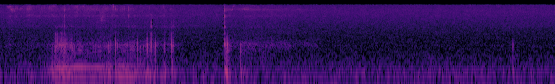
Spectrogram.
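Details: A Chihuahua asleep gives one drawn-out snore with a buzzing tone early on, then a brief snort, followed by near silence with room hiss.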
